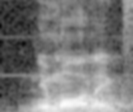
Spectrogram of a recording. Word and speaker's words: mnemonics: Next it is mnemonics. See, our own mnemonics. It has a silent letter, okay?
